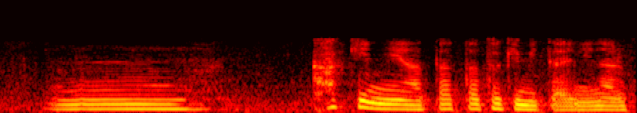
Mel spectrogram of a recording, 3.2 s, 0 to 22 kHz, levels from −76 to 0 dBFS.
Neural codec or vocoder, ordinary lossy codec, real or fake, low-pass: none; none; real; 5.4 kHz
